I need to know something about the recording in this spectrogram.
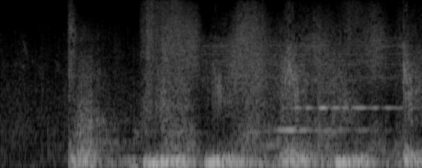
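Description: Fiery spell blasts boom and crackle in a video game battle.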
